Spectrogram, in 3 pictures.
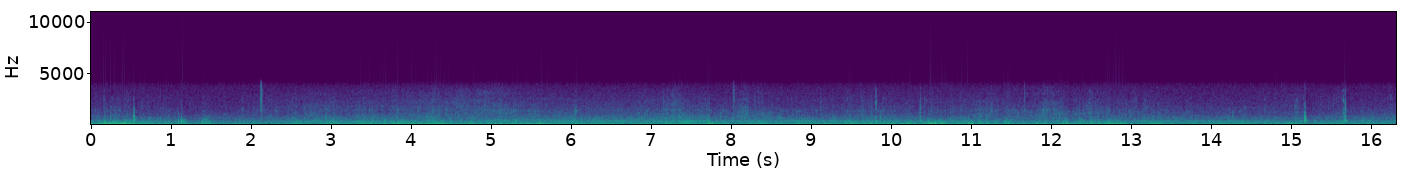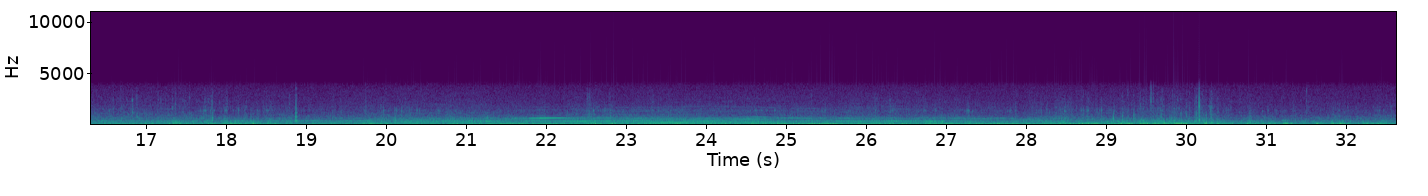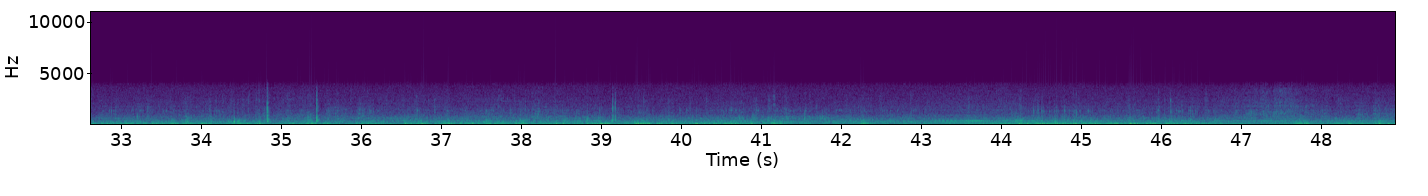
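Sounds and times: engine and tyre rumble: 0.0 - 48.9.

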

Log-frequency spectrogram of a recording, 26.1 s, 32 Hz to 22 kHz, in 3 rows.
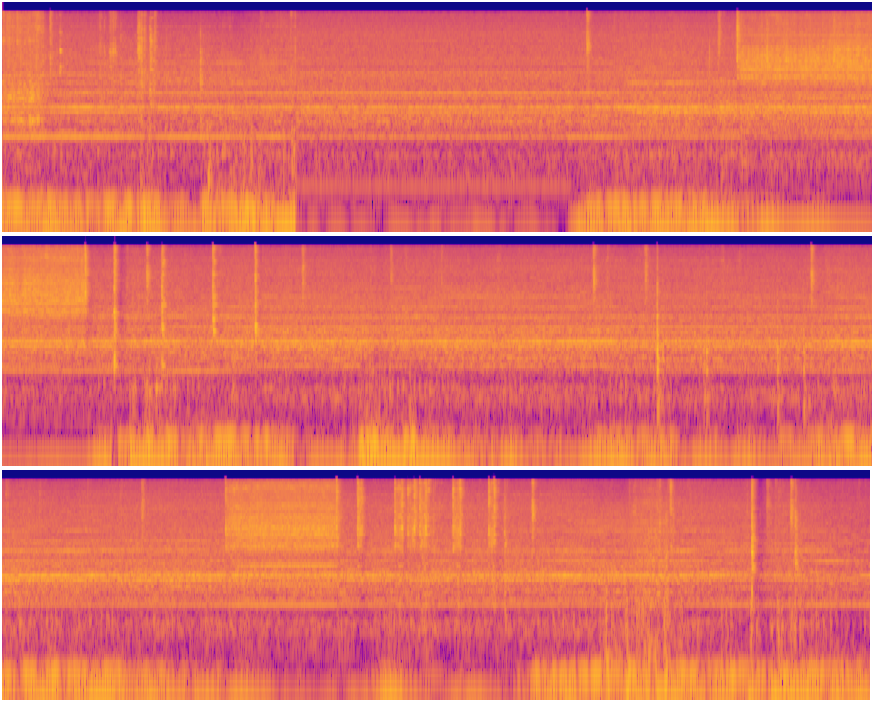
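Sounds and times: low rumble: 0.0 - 3.0, 5.7 - 7.4, 9.6 - 19.7, 22.1 - 26.0
electric motors whining: 0.0 - 26.0.

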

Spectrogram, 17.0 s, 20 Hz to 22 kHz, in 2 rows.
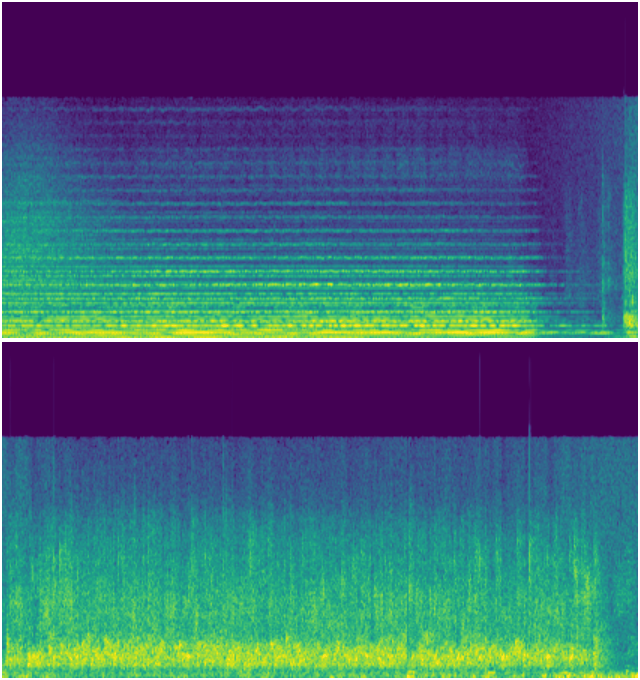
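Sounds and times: congregation applauding: 8.0 - 16.9.

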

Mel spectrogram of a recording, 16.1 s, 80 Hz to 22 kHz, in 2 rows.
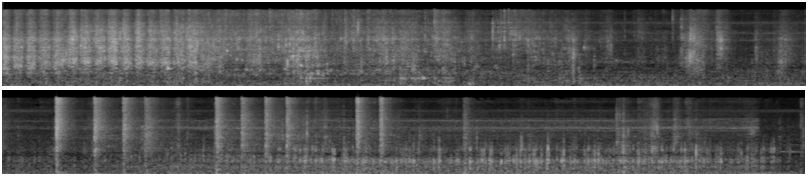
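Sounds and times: steady background noise: 0.1 - 16.0.

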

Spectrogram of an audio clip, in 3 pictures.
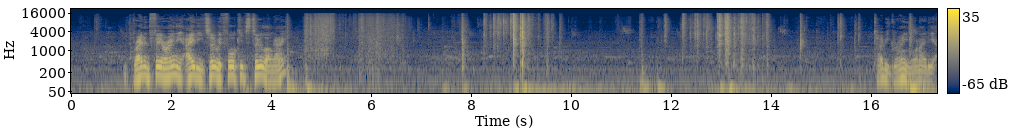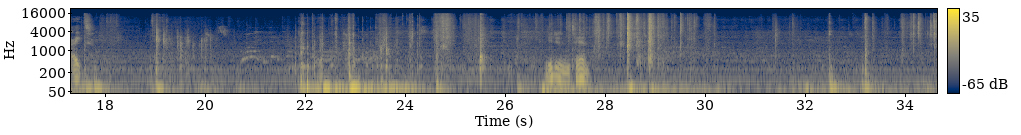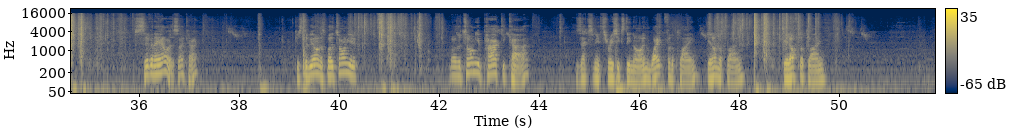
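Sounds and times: cards rustling: 4.6 - 6.8, 7.8 - 9.9, 11.8 - 15.9, 22.0 - 25.6, 26.3 - 30.3, 33.2 - 36.2, 39.2 - 42.2, 45.5 - 50.4
foil wrapper tearing and crinkling: 4.7 - 6.8, 8.2 - 9.9, 11.8 - 14.1, 24.6 - 25.4, 26.9 - 30.3, 33.3 - 36.0, 39.6 - 42.2, 47.4 - 50.3
cards snapping and sliding: 8.3 - 9.8, 27.8 - 30.2.

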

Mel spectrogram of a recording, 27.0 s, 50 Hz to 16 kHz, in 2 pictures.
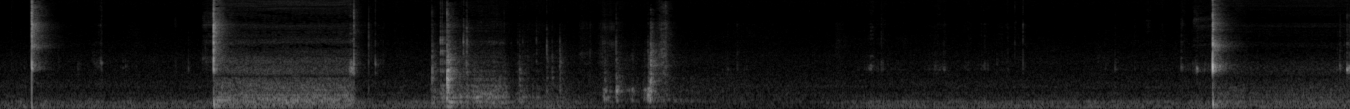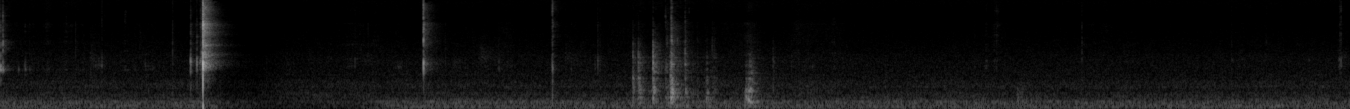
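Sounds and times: metal lighters clicking: 12.0 - 13.6.

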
